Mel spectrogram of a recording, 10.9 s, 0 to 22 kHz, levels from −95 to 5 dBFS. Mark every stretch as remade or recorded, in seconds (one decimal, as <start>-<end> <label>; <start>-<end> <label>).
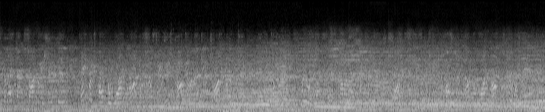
0.0-3.0 remade; 3.0-6.1 recorded; 6.1-10.4 remade; 10.4-10.9 recorded

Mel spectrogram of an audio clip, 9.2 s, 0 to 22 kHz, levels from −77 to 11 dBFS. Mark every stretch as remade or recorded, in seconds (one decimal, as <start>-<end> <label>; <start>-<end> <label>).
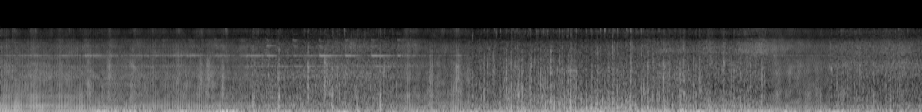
0.0-2.5 remade; 2.5-4.0 recorded; 4.0-4.7 remade; 4.7-7.7 recorded; 7.7-8.3 remade; 8.3-9.2 recorded

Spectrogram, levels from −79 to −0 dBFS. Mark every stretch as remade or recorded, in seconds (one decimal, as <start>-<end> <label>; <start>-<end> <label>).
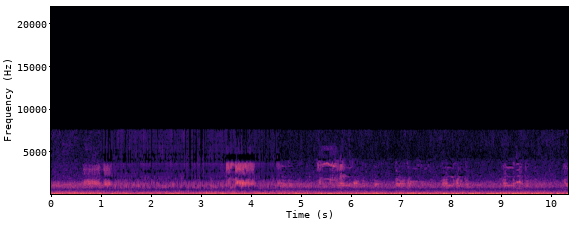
0.0-1.0 recorded; 1.0-4.6 remade; 4.6-10.3 recorded

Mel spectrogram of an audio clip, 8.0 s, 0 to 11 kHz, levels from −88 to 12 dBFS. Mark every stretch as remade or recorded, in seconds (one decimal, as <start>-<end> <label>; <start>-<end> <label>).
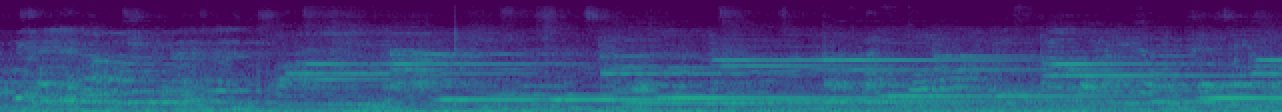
0.0-5.2 remade; 5.2-7.2 recorded; 7.2-8.0 remade

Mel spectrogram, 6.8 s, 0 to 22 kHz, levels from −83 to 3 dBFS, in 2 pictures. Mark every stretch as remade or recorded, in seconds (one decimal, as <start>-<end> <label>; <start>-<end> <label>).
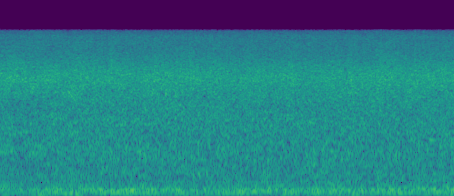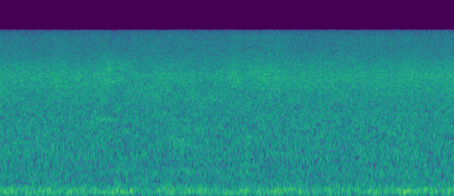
0.0-0.6 remade; 0.6-4.1 recorded; 4.1-5.4 remade; 5.4-6.8 recorded

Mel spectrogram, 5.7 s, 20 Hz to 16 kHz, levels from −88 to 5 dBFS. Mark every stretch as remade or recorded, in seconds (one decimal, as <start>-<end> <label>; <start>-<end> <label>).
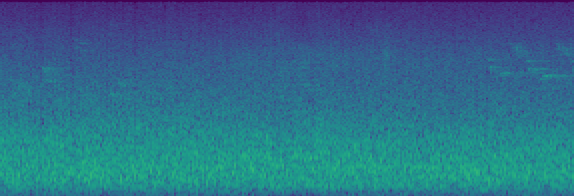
0.0-2.7 recorded; 2.7-3.2 remade; 3.2-5.7 recorded

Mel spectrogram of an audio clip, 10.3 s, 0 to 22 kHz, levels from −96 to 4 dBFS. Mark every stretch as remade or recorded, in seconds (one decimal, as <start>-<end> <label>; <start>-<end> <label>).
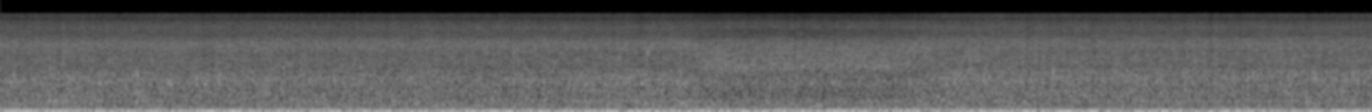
0.0-2.0 remade; 2.0-2.6 recorded; 2.6-10.3 remade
